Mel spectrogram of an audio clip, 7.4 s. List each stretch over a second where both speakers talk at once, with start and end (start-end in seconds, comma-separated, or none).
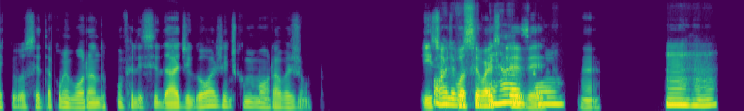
4.3-5.6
